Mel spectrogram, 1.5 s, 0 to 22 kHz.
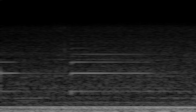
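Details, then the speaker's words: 2002 Ford Ranger V6 after replacing coil pack, spark plugs and wires (firing order 1-2-3-5-6-4): steady, even idle hum with no stumble; earlier misfire shake is gone, check engine light was from the misfire. "that shake is gone we are not misfiring anymore which is great those plugs are doing awesome hear how smooth she's purring now"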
